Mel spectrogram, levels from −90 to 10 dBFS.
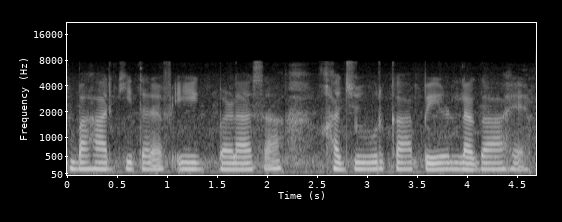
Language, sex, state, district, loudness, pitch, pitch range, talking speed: Hindi, female, Uttar Pradesh, Lucknow, -18 LUFS, 165 Hz, 160-170 Hz, 140 wpm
